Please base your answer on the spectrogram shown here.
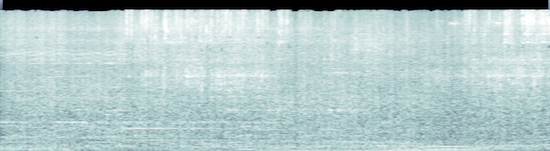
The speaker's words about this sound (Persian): برو جلو ماشین داره میاد. برو جلو. همین بعد یه جا برام جور کن. این ماشین رد شه.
